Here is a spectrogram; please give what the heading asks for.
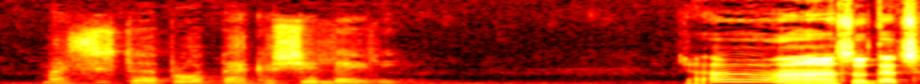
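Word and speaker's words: shillelagh: back this plaster my sister brought back a shilleli ah so that's how you say it I've always been calling silelag I've got a red nose we so you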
